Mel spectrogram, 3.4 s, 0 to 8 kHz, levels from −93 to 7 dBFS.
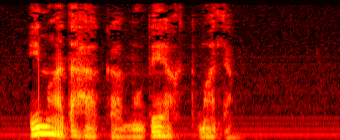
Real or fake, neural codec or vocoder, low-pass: real; none; 7.2 kHz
